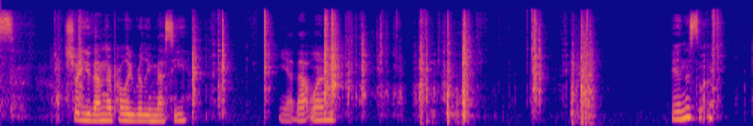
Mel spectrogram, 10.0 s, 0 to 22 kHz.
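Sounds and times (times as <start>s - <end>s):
plastic cases clacking together: 4.3s - 8.0s.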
